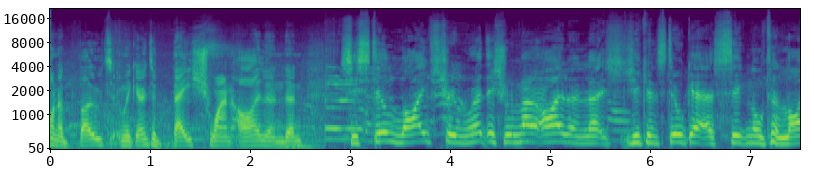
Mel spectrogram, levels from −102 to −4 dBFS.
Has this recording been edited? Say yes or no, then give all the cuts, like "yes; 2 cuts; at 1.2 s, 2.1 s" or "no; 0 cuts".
yes; 1 cut; at 2.7 s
